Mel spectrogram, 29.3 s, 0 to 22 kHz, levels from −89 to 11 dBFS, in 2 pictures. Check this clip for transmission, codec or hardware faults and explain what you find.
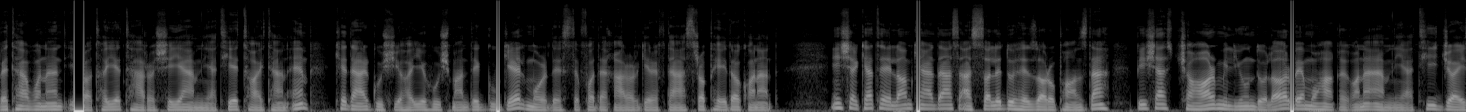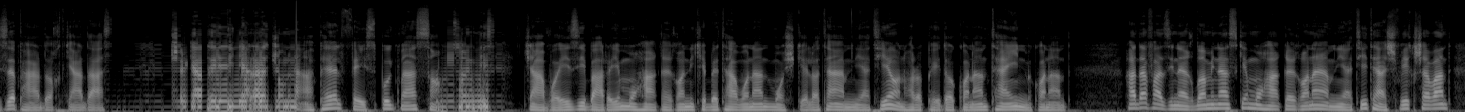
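Two kinds of fault are present in this speech clip: blocks of invalid numbers driven to full scale, and a robotic buzz from repeated short buffers.

Invalid numbers at full scale occur at 0.74 to 0.84 s, 4.97 to 4.99 s, 9.17 to 9.20 s and 12.91 to 12.93 s. A calculation produced infinite or invalid values that were pinned to the maximum. The waveform shows a flat slab at one extreme value, far beyond the speech peaks. The first block lasts about 93 ms, which fits a 4096-sample block, and is heard as a loud pop at each edge with silence between. The other three last about 23 ms each and land as single bangs.

Robotic sound from repeated short buffers runs from 15.72 to 17.62 s and from 19.03 to 19.71 s. The cause is likely that fresh audio arrived too seldom, so a 5 ms slice was replayed to fill the gaps and most of the real audio was skipped. This imposes a rigid, metallic 200 Hz buzz that still roughly tracks the speech. 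On a spectrogram it shows as evenly spaced horizontal harmonics at multiples of 200 Hz.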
